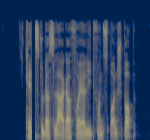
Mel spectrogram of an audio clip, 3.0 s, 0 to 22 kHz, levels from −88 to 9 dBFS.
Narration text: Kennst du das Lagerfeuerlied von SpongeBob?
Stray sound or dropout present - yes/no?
yes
